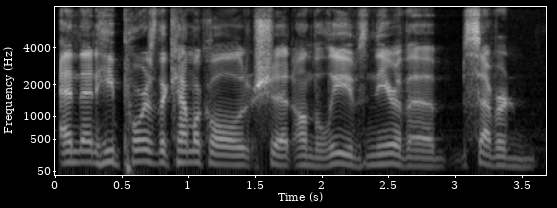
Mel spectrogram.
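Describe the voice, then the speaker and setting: A man's voice: mid-range voice, moderate pace, no echo, clean studio sound. A man co-hosting a podcast, talking casually about film and acting out bits as he retells them. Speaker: podcast co-host. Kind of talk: casual film discussion chat.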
